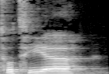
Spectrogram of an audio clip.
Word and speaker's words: tortilla: And they do amazing tapas dishes, like prawn croquettes, chorizo, tortilla. Did I say that right? – Yeah, you did actually.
